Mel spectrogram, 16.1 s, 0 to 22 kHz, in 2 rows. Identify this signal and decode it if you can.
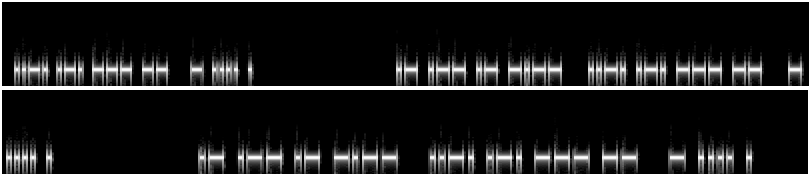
Morse code, heard as a keyed tone, about 31 wpm, 700 Hz. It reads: FROM THE AWAY FROM THE AWAY FROM THE
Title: Speed-Racing - Sets of 3 Words 25wpm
